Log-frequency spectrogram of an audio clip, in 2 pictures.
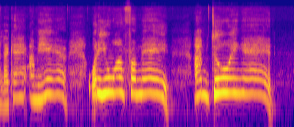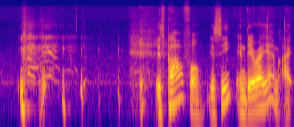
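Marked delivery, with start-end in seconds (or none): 0.2-4.1 high, loud cry flung upward, last words stretched slowly; screaming to the sky. Retold or imitated. Runner on a dark street, shouting up at the sky. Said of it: "I'm screaming out into the sky". 4.7-5.4 high laugh. Real, not acted. Laugh after the shout.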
